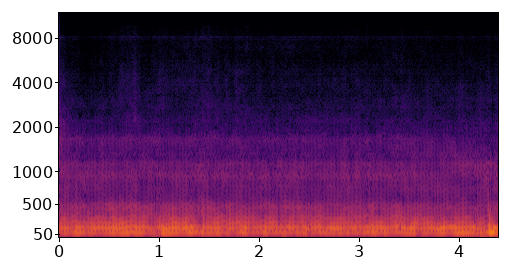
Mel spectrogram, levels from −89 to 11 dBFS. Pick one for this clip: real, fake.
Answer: fake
